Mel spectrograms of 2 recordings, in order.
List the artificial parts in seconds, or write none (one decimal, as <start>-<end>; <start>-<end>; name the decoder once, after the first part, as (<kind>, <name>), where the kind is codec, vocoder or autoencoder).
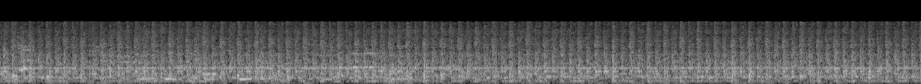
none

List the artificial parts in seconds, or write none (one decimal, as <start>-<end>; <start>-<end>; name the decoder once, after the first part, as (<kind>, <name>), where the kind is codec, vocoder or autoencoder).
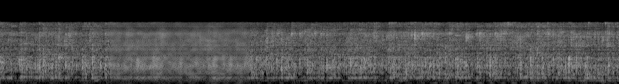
1.1-2.5 (vocoder, Vocos)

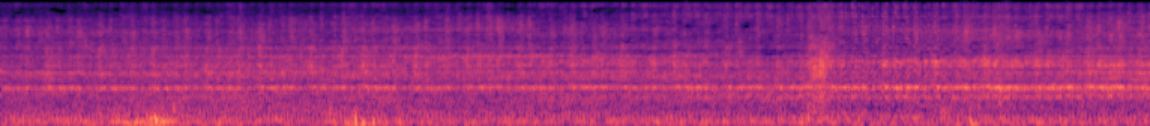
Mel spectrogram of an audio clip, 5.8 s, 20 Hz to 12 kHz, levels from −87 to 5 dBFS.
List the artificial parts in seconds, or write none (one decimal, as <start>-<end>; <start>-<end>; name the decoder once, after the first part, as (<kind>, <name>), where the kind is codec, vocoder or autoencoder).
0.0-4.2 (vocoder, Vocos); 4.7-5.8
